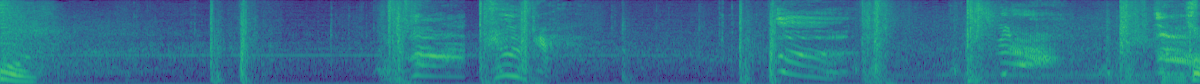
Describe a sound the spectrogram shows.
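Heavy punches land in a brawl.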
